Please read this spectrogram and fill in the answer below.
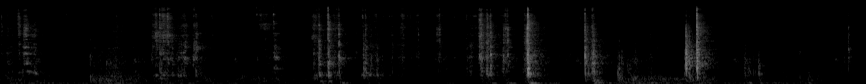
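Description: Drive-bay cover being fitted onto the underside of a Sony Vaio laptop and pressed into place by hand: a string of irregular clicks, taps and short scrapes as the cover seats against the laptop case.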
